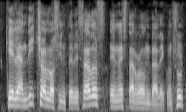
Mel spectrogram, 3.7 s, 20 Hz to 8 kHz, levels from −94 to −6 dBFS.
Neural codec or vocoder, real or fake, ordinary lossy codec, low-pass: codec, 16 kHz, 8 kbps, FunCodec, trained on LibriTTS, 25 frames a second; fake; none; none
